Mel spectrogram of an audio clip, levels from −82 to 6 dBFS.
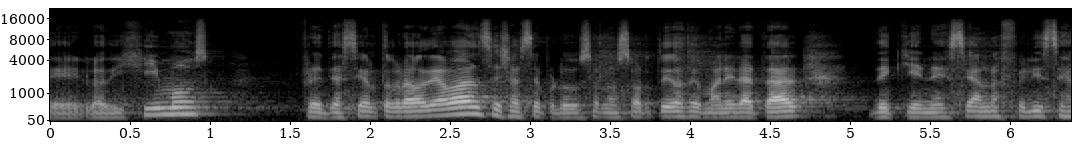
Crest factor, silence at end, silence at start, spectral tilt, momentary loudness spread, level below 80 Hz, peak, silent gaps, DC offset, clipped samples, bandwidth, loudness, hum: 20 dB; 0 s; 0 s; -3.5 dB/octave; 13 LU; -76 dBFS; -8 dBFS; none; under 0.1%; under 0.1%; 16 kHz; -28 LUFS; none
